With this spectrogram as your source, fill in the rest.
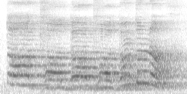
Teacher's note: দন্ত ন বলছি দন্ত থেকে উচ্চারিত হয়, এই জন্য এই ধ্বনিগুলোর নাম হচ্ছে দন্ত ধ্বনি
